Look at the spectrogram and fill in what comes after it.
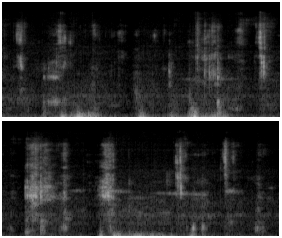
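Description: Close-miked chewing of a mouthful of rice and fish, with irregular wet mouth clicks and soft low thumps several times a second.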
